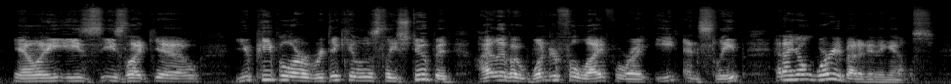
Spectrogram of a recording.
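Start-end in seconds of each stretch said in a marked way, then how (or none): none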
